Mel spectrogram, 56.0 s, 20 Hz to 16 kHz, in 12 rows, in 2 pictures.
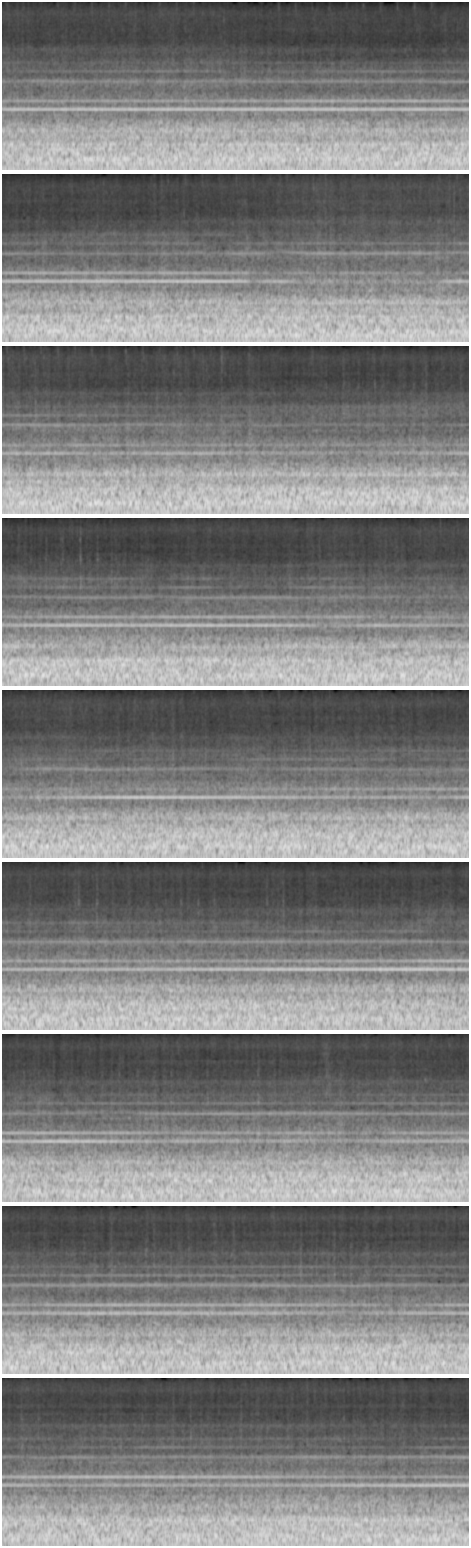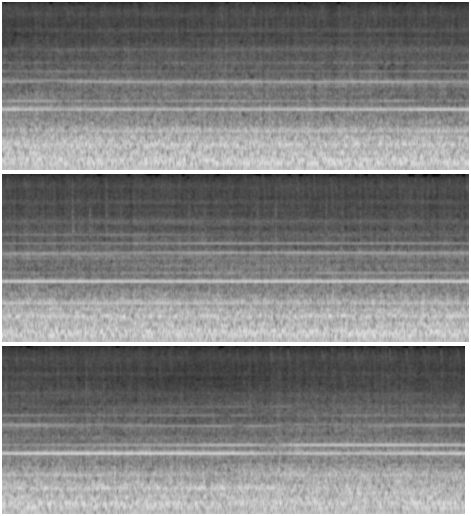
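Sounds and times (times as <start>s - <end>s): helicopter engine and rotor drone: 0.0s - 56.0s.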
